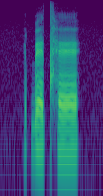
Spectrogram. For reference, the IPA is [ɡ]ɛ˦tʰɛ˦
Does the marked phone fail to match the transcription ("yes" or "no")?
yes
